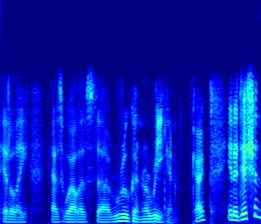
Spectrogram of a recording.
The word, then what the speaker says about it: Rügen: So one of them, I believe, is a region in eastern Germany, the Rügen, I think that's actually pronounced Regen region, and also the country of Italy now has its own map with 3 different versions.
